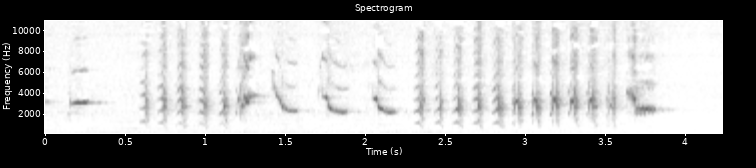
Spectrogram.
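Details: Javan myna in full vigorous song used to prompt other mynas to sing; a quick series of bright chirps and downward-slurred whistles, delivered in a fast, steady rhythm of about four notes per second.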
